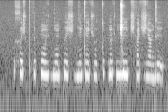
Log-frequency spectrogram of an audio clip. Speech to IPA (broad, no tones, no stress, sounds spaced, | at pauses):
x ə ʃ pʰ ɪ p õ ʒ ɡ͡b õ p ɪ ʃ ɡ ẽ t ẽ ʃ u t | ɾ õ ʃ ŋ͡ǁ ĩ t͡ʃʰ ã ʃ ʒ ã ɡ ɪ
